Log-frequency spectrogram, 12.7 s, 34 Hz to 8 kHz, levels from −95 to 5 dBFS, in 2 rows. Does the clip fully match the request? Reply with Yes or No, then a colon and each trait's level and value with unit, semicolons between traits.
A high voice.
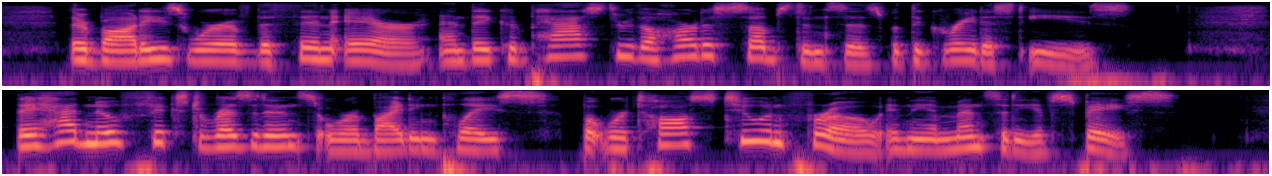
No: medium, 180 Hz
